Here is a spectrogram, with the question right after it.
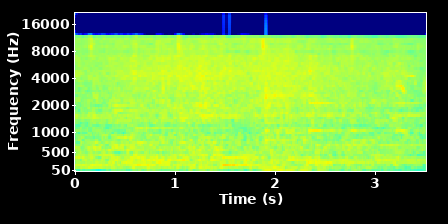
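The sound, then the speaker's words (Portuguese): A steady, loud wash of surf, with the roar of sea waves rolling onto a beach in Australia. The noise is continuous, with no distinct breaks and no voices. “O sol acende o mar em tons cintilantes e a praia emerge como a moldura do continente.”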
